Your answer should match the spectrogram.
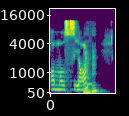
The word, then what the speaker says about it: En Motion: But it's spelt E-N, like the French, en motion. And so it's Business E-N Motion.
